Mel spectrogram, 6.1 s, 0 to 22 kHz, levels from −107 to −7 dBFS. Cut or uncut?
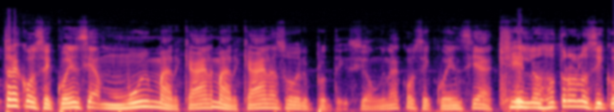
cut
